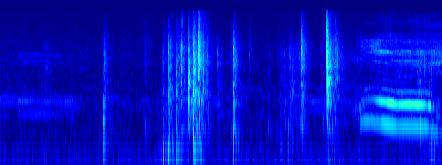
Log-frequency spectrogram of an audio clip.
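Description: Plastic clothespins and a plastic basket clattering as a baby handles them: a few sharp clicks and a quick rattle of knocks in the middle. Near the end the baby gives a short, high vocal sound that falls in pitch.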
